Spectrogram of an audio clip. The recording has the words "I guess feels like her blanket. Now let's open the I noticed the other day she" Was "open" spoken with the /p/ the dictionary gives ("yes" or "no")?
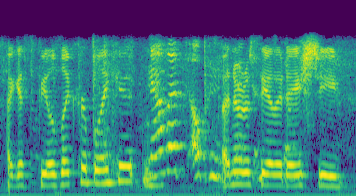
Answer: no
